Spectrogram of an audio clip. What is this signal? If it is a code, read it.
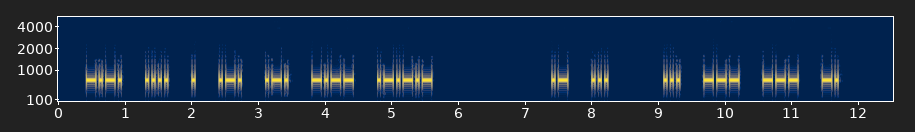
Morse code, heard as a keyed tone, about 25 wpm, spaced as for 16 wpm, 700 Hz. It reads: CHERRY. AS SOON
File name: Pinocchio / Pinocchio ch1 10 25 ik1hge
